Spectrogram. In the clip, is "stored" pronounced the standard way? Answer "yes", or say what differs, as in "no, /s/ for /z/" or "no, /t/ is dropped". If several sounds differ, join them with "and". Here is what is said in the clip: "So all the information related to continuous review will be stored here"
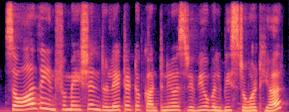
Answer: yes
